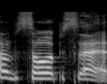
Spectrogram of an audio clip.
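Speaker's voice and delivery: talking through laughter. Speaker, cracking up after telling a funny story: laughing while talking. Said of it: "I can't stop laughing".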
